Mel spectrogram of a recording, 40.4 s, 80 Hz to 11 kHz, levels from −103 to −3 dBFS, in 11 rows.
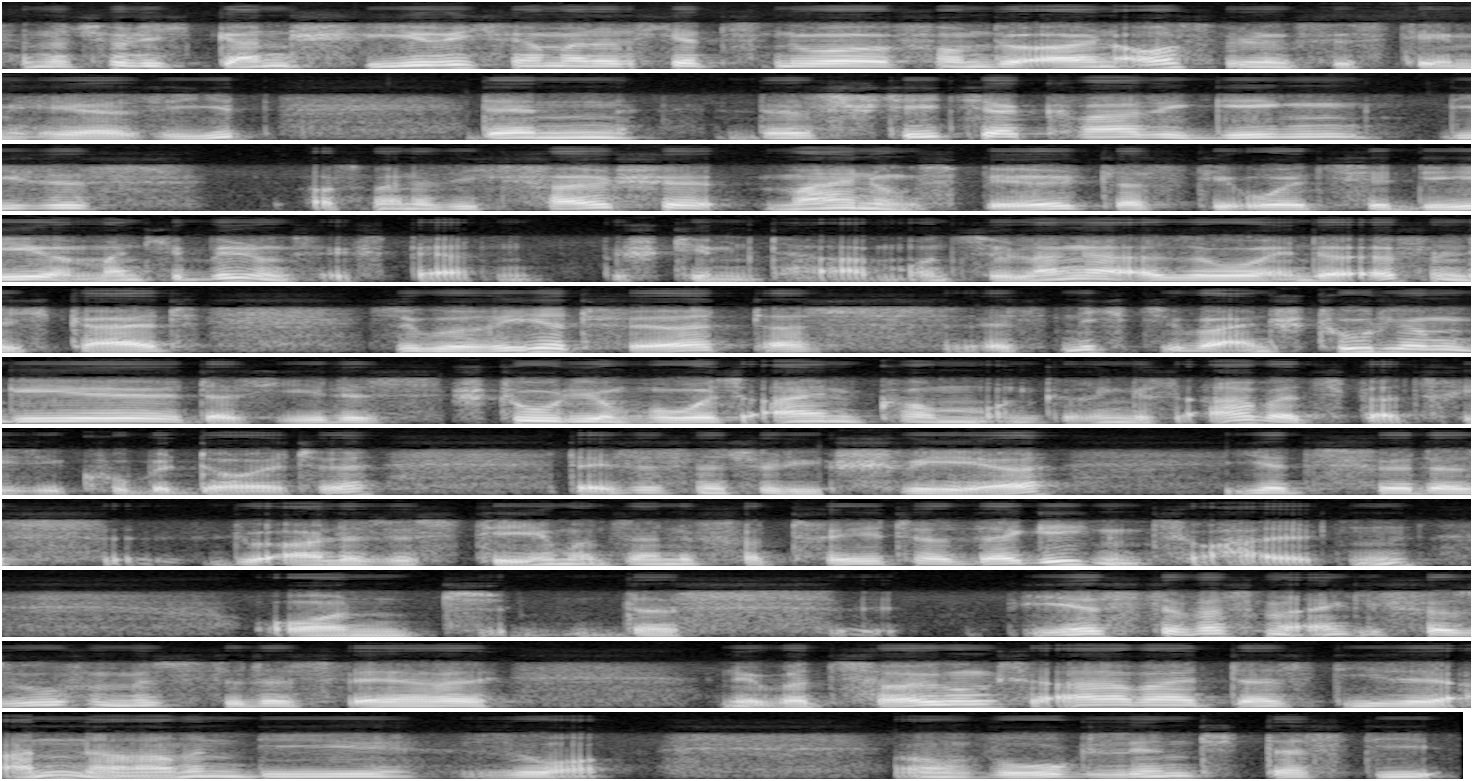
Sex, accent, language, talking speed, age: male, German, German, 145 wpm, 60-79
